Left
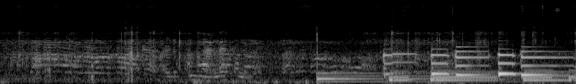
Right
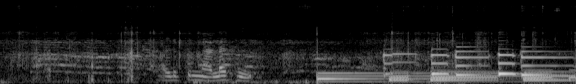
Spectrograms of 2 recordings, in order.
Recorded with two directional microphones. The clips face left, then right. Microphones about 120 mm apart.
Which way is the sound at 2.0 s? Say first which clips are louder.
Right 7 dB; 65° right (ahead or behind).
